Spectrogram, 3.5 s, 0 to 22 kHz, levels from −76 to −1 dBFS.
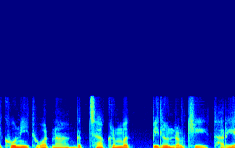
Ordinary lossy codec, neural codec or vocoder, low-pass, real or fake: none; codec, 16 kHz, about 1 kbps, DyCAST, with the encoder's durations; none; fake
